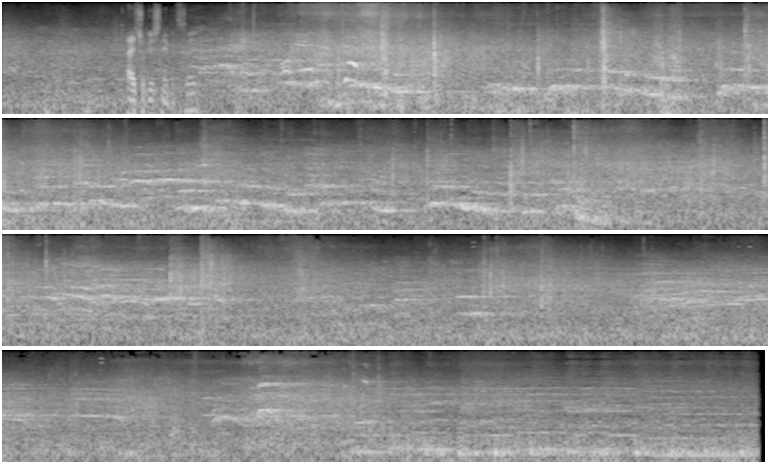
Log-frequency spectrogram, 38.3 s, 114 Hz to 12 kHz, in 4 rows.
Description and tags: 05-IceHockey-effects
Recorded match in the Uithof, the hague, icehockey match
